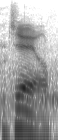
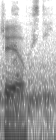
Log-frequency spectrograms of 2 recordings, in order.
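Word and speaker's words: gaol: a ghoul but it's jail it's actually pronounced jail I'm pretty sure they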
